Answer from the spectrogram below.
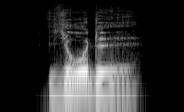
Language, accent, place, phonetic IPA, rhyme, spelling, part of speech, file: German, Germany, Berlin, [ˈjoːdl̩], -oːdl̩, jodel, verb, De-jodel.ogg
- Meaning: inflection of jodeln: 1. first-person singular present 2. singular imperative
